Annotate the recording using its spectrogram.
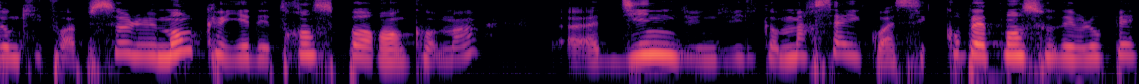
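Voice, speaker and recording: A woman speaks very fast at a fairly high pitch with lively intonation. The sound is dry and close with no echo. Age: 60s. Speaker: audience member. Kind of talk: public question.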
